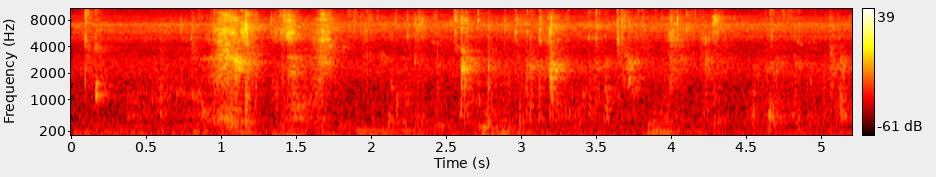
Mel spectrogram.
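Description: Wet eating sounds of tender braised pork leg: soft meat squishing as it is pulled apart by hand, then mouthful chewing and lip-smacking. A run of short wet clicks, loudest about a second in.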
